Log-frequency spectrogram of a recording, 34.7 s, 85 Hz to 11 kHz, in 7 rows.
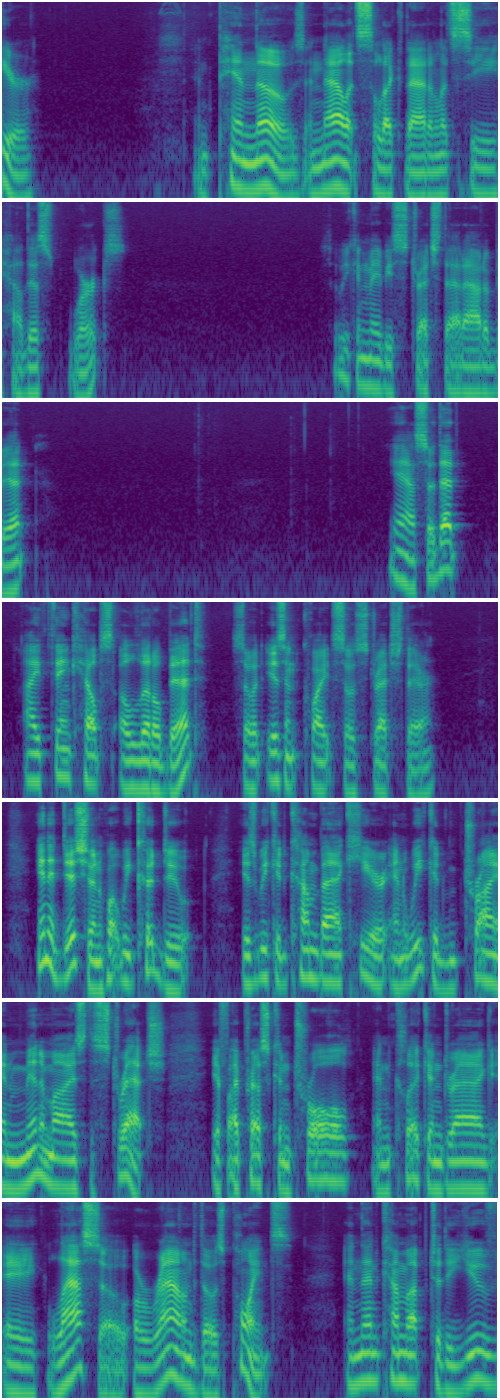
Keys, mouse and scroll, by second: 2.2 p, 3.4 right click, 4.6 g, 12.1 click, 12.9 middle click, 15.7-16.0 scroll down 1, 16.2 middle click, 16.9 Tab, 17.4 middle click.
